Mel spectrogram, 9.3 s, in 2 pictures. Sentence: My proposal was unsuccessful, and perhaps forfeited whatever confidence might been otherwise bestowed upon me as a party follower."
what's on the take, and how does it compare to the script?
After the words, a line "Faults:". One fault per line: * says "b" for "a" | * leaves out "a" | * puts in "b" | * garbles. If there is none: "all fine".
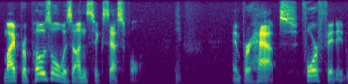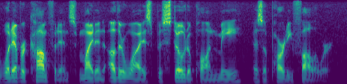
My proposal was unsuccessful, and perhaps forfeited whatever confidence might been otherwise bestowed upon me as a party follower."
Faults:
all fine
